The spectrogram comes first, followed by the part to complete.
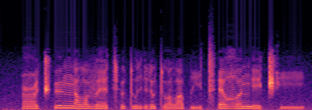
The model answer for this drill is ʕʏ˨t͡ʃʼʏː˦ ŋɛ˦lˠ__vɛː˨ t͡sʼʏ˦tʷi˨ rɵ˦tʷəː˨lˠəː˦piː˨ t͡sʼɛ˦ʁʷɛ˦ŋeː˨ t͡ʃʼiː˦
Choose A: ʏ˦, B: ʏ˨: A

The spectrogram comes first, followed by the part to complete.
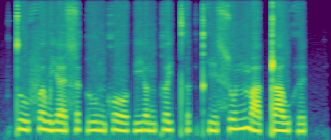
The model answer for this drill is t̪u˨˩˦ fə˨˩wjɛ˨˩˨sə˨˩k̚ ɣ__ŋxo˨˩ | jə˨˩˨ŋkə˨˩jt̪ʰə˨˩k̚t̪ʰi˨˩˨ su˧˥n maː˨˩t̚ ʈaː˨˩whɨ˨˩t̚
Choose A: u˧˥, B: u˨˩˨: B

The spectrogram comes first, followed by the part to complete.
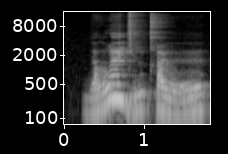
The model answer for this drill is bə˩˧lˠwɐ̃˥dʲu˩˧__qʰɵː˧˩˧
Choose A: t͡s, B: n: B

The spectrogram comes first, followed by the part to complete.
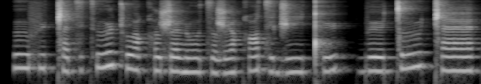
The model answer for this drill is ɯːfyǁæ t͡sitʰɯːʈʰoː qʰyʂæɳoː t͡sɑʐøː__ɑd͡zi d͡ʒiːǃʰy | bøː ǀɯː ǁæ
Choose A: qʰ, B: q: A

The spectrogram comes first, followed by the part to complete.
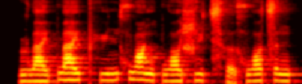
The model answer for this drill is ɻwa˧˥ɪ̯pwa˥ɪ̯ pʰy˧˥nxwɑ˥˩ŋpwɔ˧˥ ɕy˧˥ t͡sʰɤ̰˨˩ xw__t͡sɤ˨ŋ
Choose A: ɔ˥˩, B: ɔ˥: B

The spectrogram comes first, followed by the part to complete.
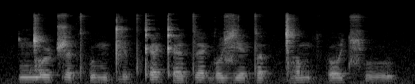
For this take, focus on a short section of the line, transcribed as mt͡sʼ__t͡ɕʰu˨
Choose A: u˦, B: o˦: B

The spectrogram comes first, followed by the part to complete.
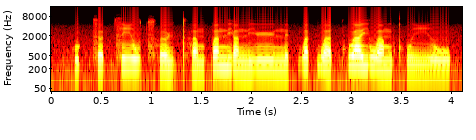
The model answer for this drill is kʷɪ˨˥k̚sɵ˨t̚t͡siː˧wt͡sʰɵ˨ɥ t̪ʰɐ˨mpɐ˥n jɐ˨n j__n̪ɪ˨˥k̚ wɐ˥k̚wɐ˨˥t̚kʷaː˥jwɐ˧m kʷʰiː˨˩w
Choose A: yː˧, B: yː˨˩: A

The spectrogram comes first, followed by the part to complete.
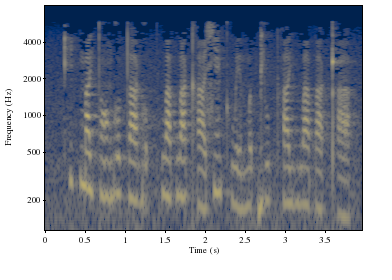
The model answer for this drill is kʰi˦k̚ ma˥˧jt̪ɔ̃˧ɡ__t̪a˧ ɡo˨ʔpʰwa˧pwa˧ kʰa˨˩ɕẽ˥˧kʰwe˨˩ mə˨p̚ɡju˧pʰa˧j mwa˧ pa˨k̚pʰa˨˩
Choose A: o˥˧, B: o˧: A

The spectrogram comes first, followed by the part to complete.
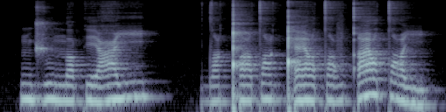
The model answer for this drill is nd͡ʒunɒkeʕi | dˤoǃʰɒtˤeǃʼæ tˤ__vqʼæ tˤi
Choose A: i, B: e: B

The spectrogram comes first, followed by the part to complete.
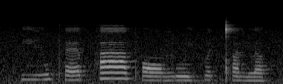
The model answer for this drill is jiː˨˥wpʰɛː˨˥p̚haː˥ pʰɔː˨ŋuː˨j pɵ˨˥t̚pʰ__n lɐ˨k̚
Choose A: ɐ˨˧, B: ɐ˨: B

